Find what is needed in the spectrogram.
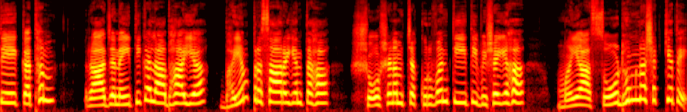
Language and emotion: Sanskrit, angry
